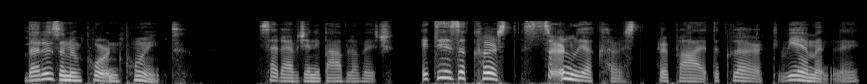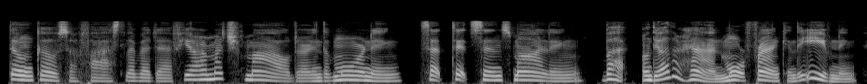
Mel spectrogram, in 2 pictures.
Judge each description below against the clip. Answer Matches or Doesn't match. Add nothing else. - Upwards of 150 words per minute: Doesn't match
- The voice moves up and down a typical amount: Doesn't match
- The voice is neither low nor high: Matches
